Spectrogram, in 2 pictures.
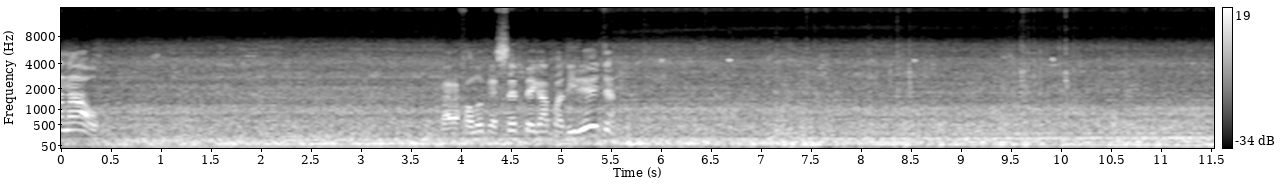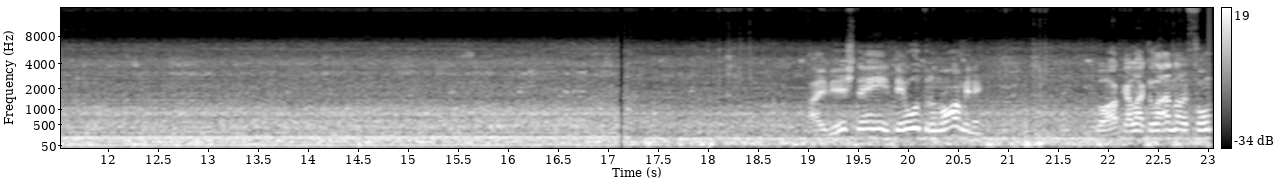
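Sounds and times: road noise rumble: 0.0s - 23.0s
truck engine drone: 0.0s - 23.0s.

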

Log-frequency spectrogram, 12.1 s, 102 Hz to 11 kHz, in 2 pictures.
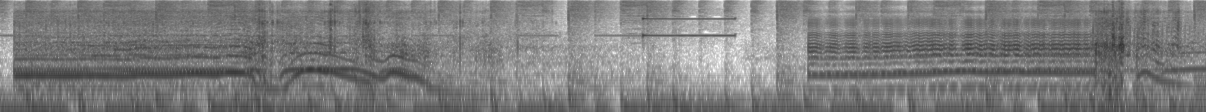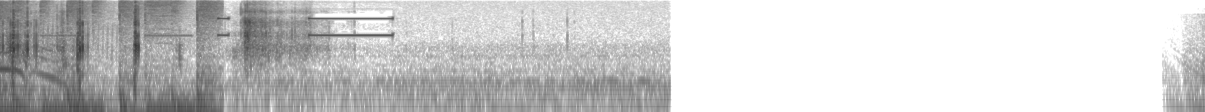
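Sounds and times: music: 0.0s - 7.2s
electronic beep: 2.5s - 4.4s, 6.7s - 8.0s.

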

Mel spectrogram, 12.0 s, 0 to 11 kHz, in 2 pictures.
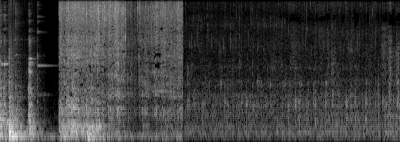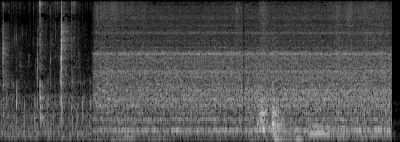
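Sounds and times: food bubbling in pots: 1.7s - 9.1s.

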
